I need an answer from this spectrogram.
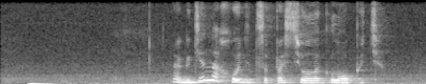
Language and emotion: Russian, neutral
